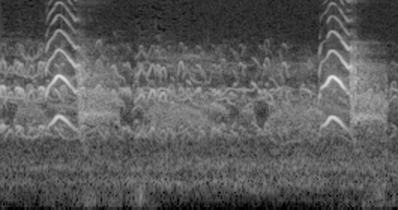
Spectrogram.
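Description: Black-tailed godwit gives two short, nasal, arched calls about two seconds apart over a steady wash of distant bird chatter.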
